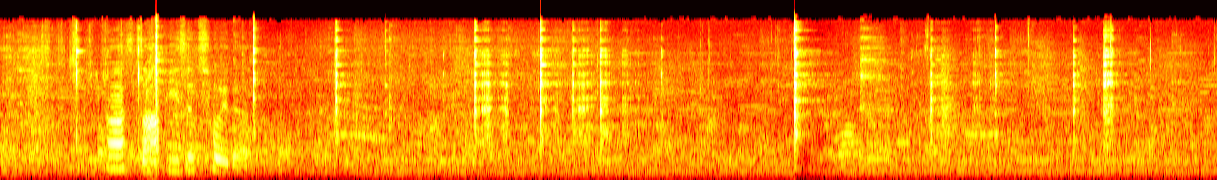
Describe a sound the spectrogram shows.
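Metal cutlery clinks and scrapes against a ceramic plate.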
